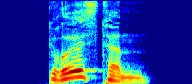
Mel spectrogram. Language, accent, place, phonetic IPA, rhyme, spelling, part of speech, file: German, Germany, Berlin, [ˈɡʁøːstəm], -øːstəm, größtem, adjective, De-größtem.ogg
- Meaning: strong dative masculine/neuter singular superlative degree of groß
